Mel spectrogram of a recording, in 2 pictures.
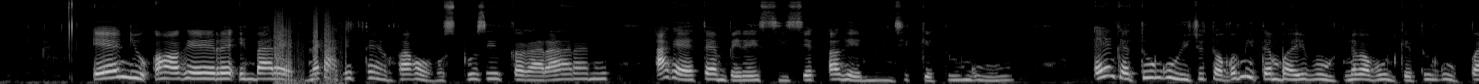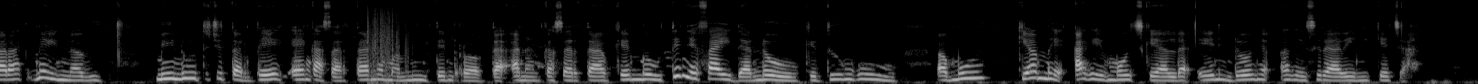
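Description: At 2.73 to 3.46 s, and again at 18.46 to 18.87 s, there's loose connector crackle: a worn or dirty contact keeps making and breaking, chopping the speech, so you hear a ragged burst of scratchy crackle each time.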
